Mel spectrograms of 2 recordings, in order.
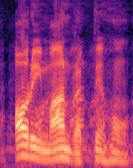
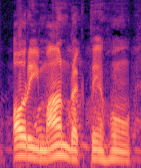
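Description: No difference in how they are said.

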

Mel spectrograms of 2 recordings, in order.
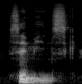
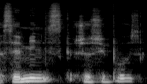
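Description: First: Curt reply. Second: Doubtful question. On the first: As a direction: answer flatly and close the topic. Le prisonnier confirme sèchement. (le prisonnier confirme d'un ton plus bas) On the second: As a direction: question rising high at the end, voice raised. Le narrateur interroge le prisonnier. (c'est Minsk posé en question, ton montant) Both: Acted.

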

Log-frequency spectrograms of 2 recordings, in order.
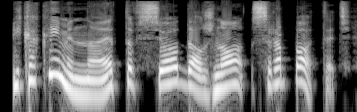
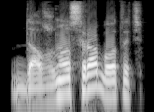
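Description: First: Higher, pressing question on «именно»; insistent. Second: Said in the usual way. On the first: A narrator's reading. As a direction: press hard for an answer, stressing «именно». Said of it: "настаивала Страт".

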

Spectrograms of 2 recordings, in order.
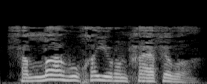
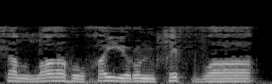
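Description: First: حافظا with long aa after the h; usual reading with alif. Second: حفظا with i on h, vowelless f; slow, close the first syllable of حفظا as hif; Warsh's short i. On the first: Teacher cites the verse before changing it, long aa in حافظا. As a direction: open and lengthen the first vowel of حافظا. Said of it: "قرأ ورش كلمة حافظا". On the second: Teacher shows Warsh's reading, hif in حفظا. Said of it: "بكسر الحاء وسكون الفاء، فتصير". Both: Shown as a demonstration.

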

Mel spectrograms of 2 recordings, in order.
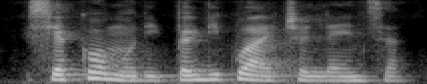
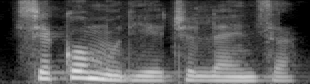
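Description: First: Soft-ended, deferential usher; humble deference. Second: More formal tone. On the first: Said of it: "tono di umile ossequio". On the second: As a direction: offer the seat with official authority. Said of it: "con un tono più sostenuto". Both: A narrator's reading.

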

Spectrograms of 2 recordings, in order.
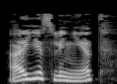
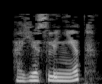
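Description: First: Slow, drawn-out "А если нет"; teasing echo. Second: Cautious question, rising on "если"; held-breath question. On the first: Magister names his terms for the bet, teasing echo. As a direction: stretch each word, dangling the condition. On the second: Student asks magister about the bet, held-breath question. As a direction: ask it with restrained anticipation. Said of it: "затаила дыхание". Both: A narrator's reading.

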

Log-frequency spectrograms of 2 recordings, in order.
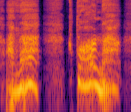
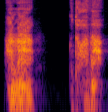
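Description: First: High, loud startled questions; high-pitched, frantic exclamation; alarmed outcry. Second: Tense voiceless questioning; acted young man's whisper; urgent whisper. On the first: Acted. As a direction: blurt it out in alarm. Ivan cries out in alarm. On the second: A narrator's reading. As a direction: whisper a demand to know. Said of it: "прошептал молодой человек".

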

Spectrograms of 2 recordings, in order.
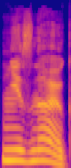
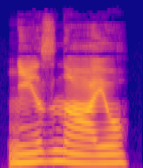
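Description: First: Said in the usual way. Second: Hesitant, wavering answer; less confident. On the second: A narrator's reading. Wife answering a pleading caller, unsure. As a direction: admit it with confidence slipping. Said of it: "уже менее уверенно ответила я".

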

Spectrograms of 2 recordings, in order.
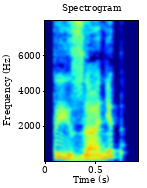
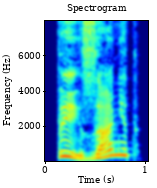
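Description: First: Rising question in a held-in voice; incredulous, not yet shouting. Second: High, loud incredulous question; shouting. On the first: Daughter echoing father's excuse, incredulous. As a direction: question it in disbelief before any shouting. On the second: Daughter to father claiming to be busy, shouting. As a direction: throw the question back at a shout, pitch rising. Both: A narrator's reading. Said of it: "Я уже кричала".

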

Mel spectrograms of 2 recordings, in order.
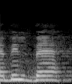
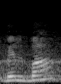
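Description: First: بالباء with a thin, fronted final a; light ba. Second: بالباء with a dark, backed final a; heavy ba. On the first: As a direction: lighten the last syllable of بالباء, questioning rise. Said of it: "ولا بالباء". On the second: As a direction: thicken the last syllable of بالباء, questioning rise. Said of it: "ولا بالباء؟". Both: Shown as a demonstration.

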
